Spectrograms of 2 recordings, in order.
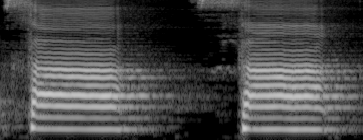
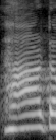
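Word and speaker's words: ث: আমাদের চ্যানেল দর্শক শ্রোতা, আমাদের থাটা উচ্চারণ করার ক্ষেত্রে অনেকেই ভুল করে, থাকে সা পরে, সেটা ভুল পদ্ধতি।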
